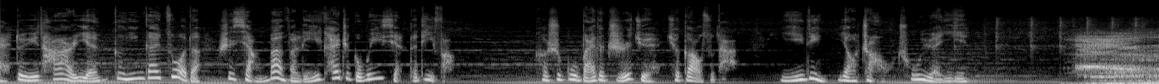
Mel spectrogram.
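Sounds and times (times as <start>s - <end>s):
speech: 0.2s - 4.6s, 5.4s - 9.8s
zombie roar: 10.7s - 11.5s.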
